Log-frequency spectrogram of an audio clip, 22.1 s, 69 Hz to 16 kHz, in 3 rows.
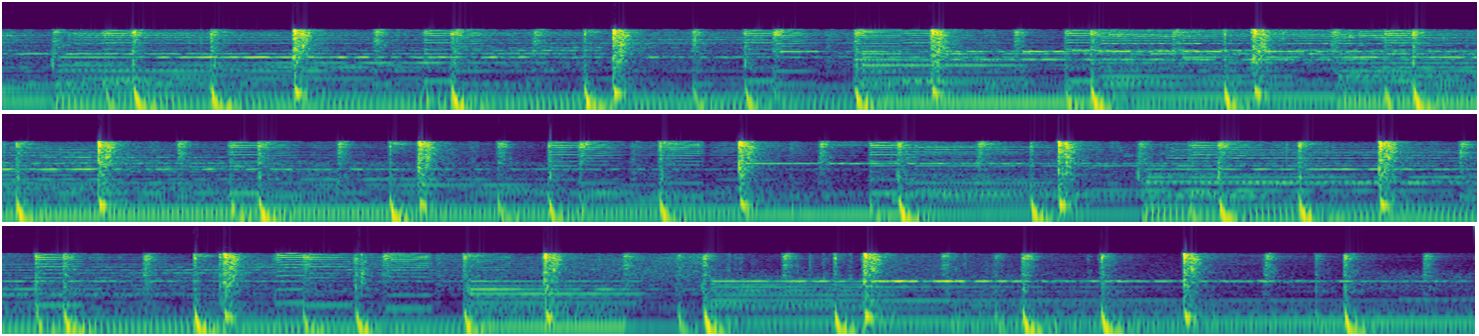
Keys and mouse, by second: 0.1 click, 2.2 g, 4.3 s, 7.1 g, 12.5 s, 17.2-18.7 drag, 19.4 g, 19.9 x, 21.0 g.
